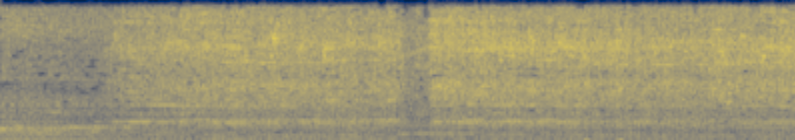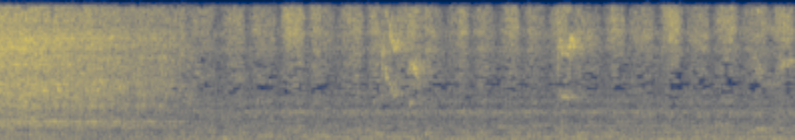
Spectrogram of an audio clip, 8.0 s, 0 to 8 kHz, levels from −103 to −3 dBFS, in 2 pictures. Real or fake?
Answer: real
